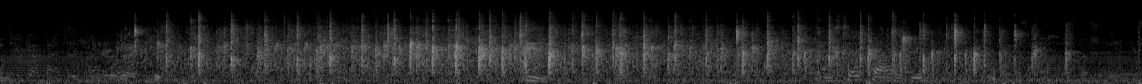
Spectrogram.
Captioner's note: applause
